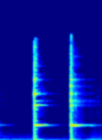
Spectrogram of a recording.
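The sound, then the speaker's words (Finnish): Two taps on a mug of hot milk, evenly spaced, each a fairly loud clink with a short, dull ring that fades quickly, unlike a mug of cold milk, which keeps ringing. No one speaks. “No, se on tommonen tylsä.”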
